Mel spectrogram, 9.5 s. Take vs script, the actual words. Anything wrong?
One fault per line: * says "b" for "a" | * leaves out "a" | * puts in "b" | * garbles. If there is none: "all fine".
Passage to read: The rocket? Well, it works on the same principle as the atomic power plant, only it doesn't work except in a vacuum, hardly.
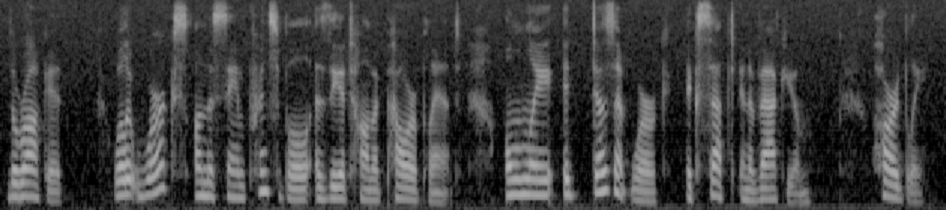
all fine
